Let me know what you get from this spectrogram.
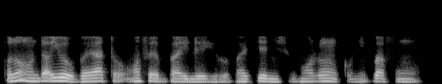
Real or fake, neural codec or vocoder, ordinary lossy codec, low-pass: fake; codec, 24 kHz, 0.9 kbps, DualCodec; none; 3.6 kHz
